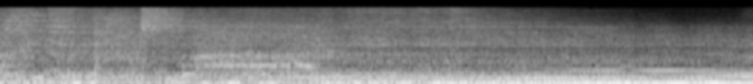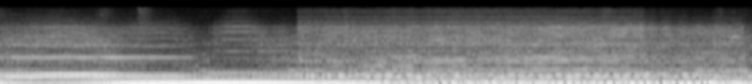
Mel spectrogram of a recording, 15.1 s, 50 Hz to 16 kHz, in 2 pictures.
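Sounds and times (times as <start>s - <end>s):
distorted guitars droning chord: 0.0s - 15.0s.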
